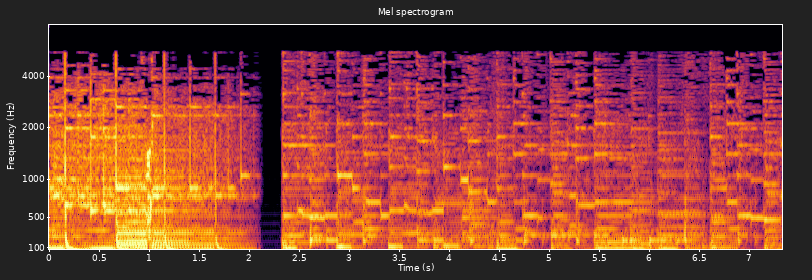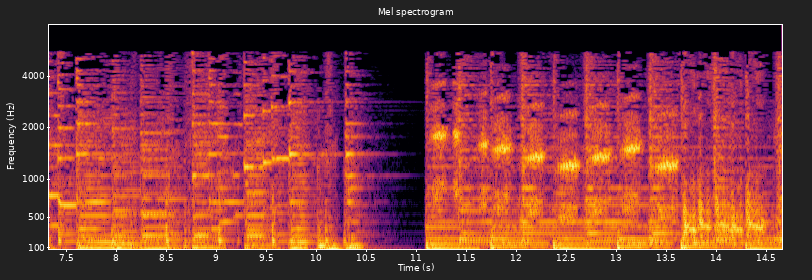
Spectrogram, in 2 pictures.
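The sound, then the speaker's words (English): Loud, continuous chirping, like crickets arranged into a festive holiday tune, with dense rhythmic chirps and a melody. Brief pauses around two and ten seconds, and no voices. “Where else you can hear crickets singing holiday stuff?”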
